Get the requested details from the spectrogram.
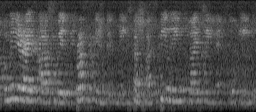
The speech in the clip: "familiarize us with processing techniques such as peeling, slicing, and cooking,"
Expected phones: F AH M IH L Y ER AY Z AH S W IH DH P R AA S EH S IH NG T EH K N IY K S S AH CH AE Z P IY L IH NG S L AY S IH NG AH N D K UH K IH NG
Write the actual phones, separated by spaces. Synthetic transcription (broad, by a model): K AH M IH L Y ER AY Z AH S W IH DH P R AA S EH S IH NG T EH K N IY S S AH CH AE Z F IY L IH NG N AY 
